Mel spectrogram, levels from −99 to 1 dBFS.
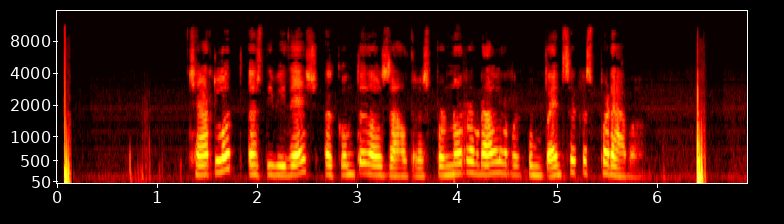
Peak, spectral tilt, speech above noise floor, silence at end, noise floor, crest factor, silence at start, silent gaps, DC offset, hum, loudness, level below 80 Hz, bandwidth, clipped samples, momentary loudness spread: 0 dBFS; -7 dB/octave; 46 dB; 0.4 s; -75 dBFS; 28 dB; 0.05 s; none; under 0.1%; none; -29 LUFS; -42 dBFS; 11 kHz; under 0.1%; 12 LU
